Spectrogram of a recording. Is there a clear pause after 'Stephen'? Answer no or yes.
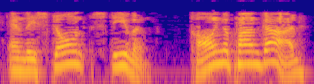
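yes. There is a clear pause after Stephen. The one being stoned was calling upon God. The speaker calls it right. "That was Stephen calling upon God"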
